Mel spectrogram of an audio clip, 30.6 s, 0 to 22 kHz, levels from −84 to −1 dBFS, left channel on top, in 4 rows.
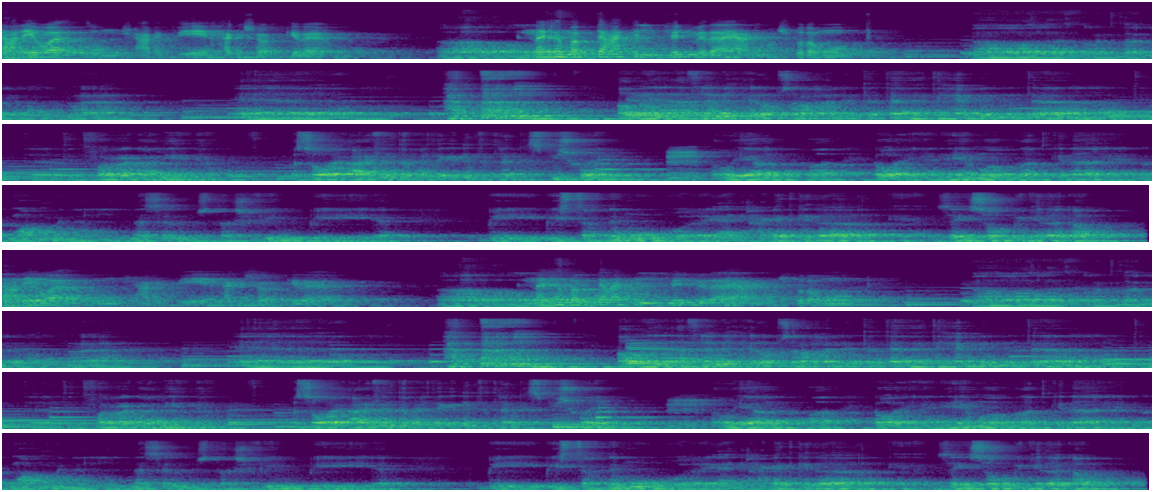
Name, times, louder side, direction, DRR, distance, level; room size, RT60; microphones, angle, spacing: voice 1, 0.0-2.2 3.4-5.7 19.8-20.0, left 3 dB, 70° left, 6 dB, 0.6 m, -29 dB
voice 2, 2.9-4.0 6.4-8.5 9.2-10.0 10.6-11.4 11.8-16.8 17.2-19.4 20.1-25.6 26.2-30.3, left 1 dB, 5° right, -3 dB, 1.1 m, -29 dB
sound 1, 5.5-19.4, right 3 dB, 70° right, 0.5 m, -36 dB
9.5 x 6.9 x 2.3 m, 1.6 s
head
